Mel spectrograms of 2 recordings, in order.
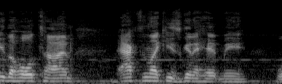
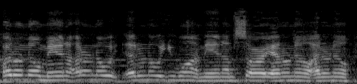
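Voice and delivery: imitating a tearful, flustered employee; mock crying; 3 semitones higher than usual. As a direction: play a crumbling employee, lightly. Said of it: "he just kinda starts to cry".

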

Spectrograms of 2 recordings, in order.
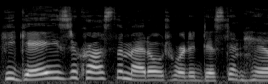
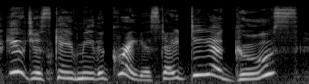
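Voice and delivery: higher, louder, bursting with a new idea; excited Duck; 5 semitones higher, 4 dB louder than usual. A narrator's reading. Duck tells Goose his big idea, eagerly. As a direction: Duck can't wait to share his plan. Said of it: "he quacked".

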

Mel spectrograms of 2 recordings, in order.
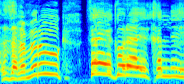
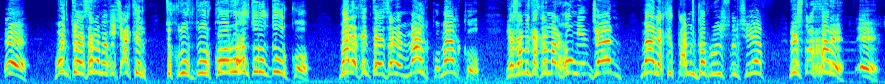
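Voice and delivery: pitched way up, exasperated yelling; angry rant; 6 semitones higher than usual. Acted. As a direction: rant at him, near shouting and fed up. Boss rants about the food.

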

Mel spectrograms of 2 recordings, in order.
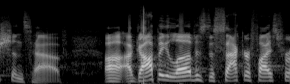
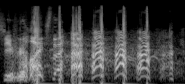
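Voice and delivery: slow, higher, laughing through the words; 6 dB louder, much slower than usual. Real, not acted. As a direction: laugh at yourself for slipping up. Laughing at own slip-up.

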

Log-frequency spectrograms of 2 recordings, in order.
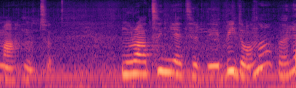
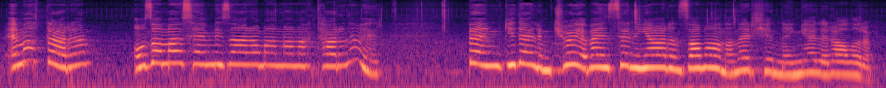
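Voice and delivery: high-pitched wheedling villager; Cinali making a proposal; 7 semitones higher than usual. Retold or imitated. Villager asking the muhtar for car keys, coaxing. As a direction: imitate a villager pitching his plan, voice raised high.

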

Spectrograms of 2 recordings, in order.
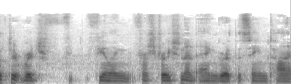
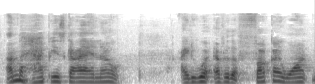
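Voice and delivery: defiant rant; 5 semitones higher, 4 dB louder than usual. Acted.

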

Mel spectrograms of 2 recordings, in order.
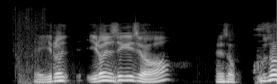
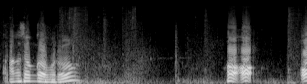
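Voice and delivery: usual speaking voice

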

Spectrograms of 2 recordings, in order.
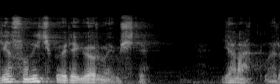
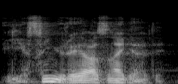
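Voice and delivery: ordinary delivery

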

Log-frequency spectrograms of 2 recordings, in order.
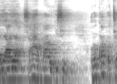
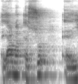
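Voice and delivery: normal talking voice

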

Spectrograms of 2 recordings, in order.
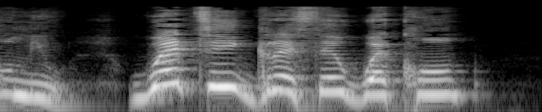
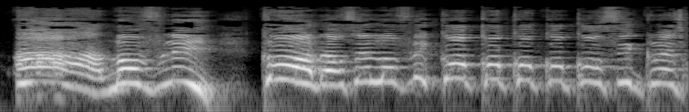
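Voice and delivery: gushing welcome; 8 semitones higher, faster than usual. Retold or imitated. Hosts calling Grace over.

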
